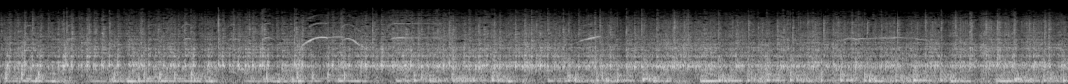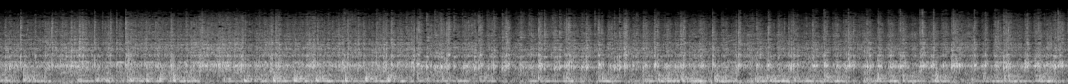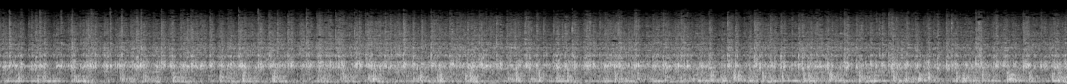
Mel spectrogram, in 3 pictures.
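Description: Loud, continuous fast drumming on tase, the stick-beaten drums that accompany a Tulu Nadu tiger dance (pili vesha), with a steady rapid beat.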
